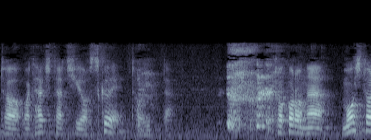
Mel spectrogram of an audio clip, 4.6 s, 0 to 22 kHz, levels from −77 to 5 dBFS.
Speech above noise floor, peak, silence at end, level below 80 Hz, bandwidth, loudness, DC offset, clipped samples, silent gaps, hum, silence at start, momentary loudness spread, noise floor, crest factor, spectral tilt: 22 dB; 0 dBFS; 0 s; -52 dBFS; 7.4 kHz; -20 LUFS; under 0.1%; under 0.1%; none; none; 0 s; 12 LU; -43 dBFS; 20 dB; -3 dB/octave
